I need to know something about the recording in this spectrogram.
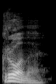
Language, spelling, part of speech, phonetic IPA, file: Russian, крона, noun, [ˈkronə], Ru-крона.ogg
- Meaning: 1. crown (of a tree) 2. crown, koruna, krona, krone, kroon, króna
